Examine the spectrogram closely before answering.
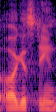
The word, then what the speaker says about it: Augustine: life called agustinus and augustinus is closer to Austine than it is to Augustine the Brits for some reason love to emphasize the second syllable on any Greek word really think about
